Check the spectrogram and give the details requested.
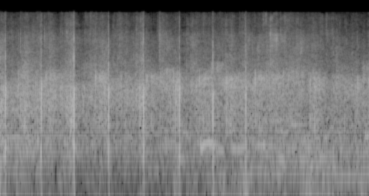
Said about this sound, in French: j'en veux des applaudissements pour elle parce qu'elle, elle est incroyable.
